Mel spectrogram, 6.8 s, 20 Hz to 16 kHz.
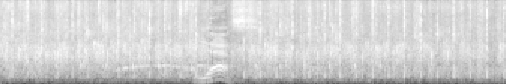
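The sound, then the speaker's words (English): An audience claps steadily and densely for honorees, young people aged 11 to 18, a loud, sustained wash of applause, with a brief rising cheer from one voice midway and a short spoken word. “So let's give them a round of applause, all of our honorees.”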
